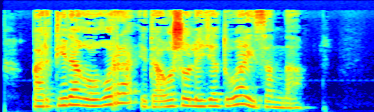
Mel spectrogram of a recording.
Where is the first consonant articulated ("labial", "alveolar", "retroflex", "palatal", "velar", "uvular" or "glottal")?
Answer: labial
